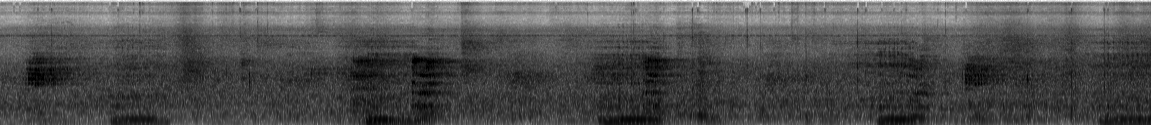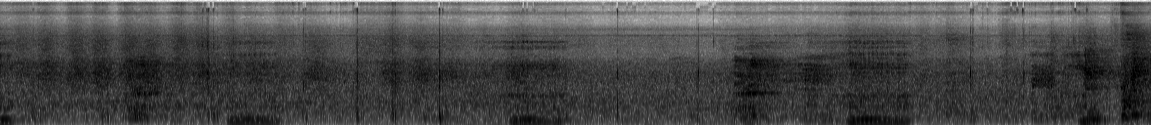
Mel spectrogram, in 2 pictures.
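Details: Sleeping pig snoring steadily: deep low snorts roughly every two and a half seconds, each a short rumbling pulse, over continuous broadband background noise.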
